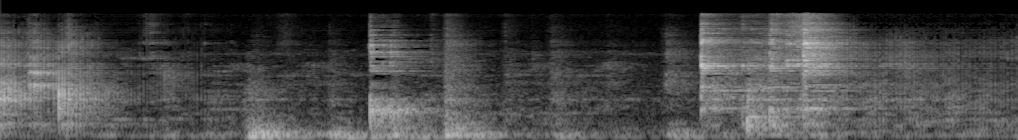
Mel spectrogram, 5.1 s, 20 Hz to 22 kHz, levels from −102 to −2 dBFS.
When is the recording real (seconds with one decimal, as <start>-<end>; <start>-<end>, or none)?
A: 1.1-4.2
